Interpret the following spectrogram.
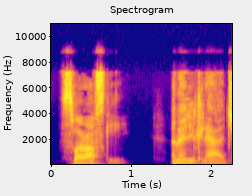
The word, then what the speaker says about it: Swarovski: I swear off skiing. Swarovski. And you take the I off the front and the ing off the back, and it's Swarovski.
